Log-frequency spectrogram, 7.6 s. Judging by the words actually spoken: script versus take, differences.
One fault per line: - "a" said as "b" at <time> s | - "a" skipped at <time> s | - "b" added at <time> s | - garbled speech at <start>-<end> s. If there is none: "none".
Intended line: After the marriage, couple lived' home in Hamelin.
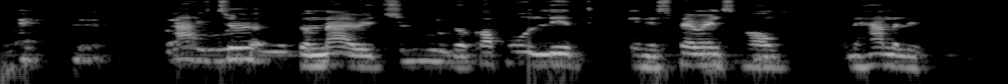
- "the" added at 3.0 s
- "in his parents" added at 4.7 s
